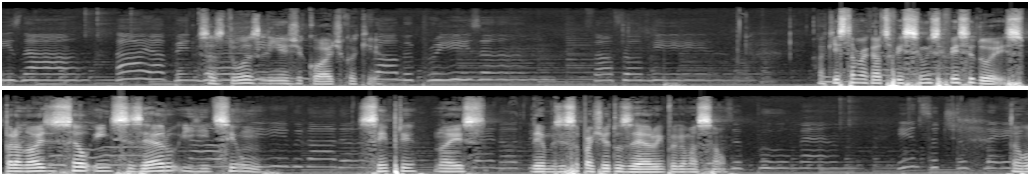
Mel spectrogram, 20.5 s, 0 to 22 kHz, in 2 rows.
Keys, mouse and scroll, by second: 0.8 click, 1.3 click, 18.6 middle click, 18.7 click, 19.3 click.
